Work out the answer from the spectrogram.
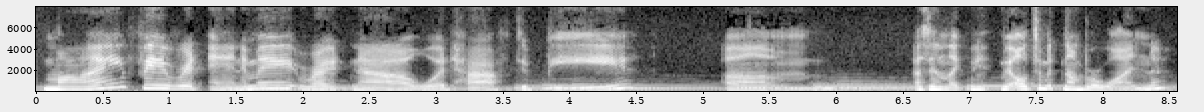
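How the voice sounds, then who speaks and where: A woman's voice: mid-range voice, takes it slowly. A woman chatting casually and giggling often as she answers questions on a livestream, as one of the hosts. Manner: giggly, laughs often while talking. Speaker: streamer, co-host answering chat questions. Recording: music playing behind the voice. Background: background music.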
